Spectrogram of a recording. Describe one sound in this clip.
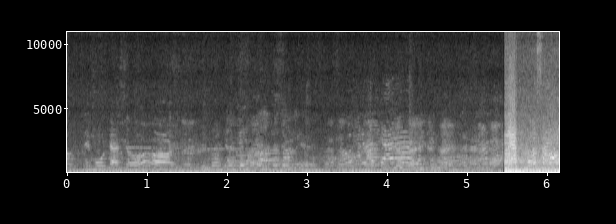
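Women talk over each other close by in a busy crowd.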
